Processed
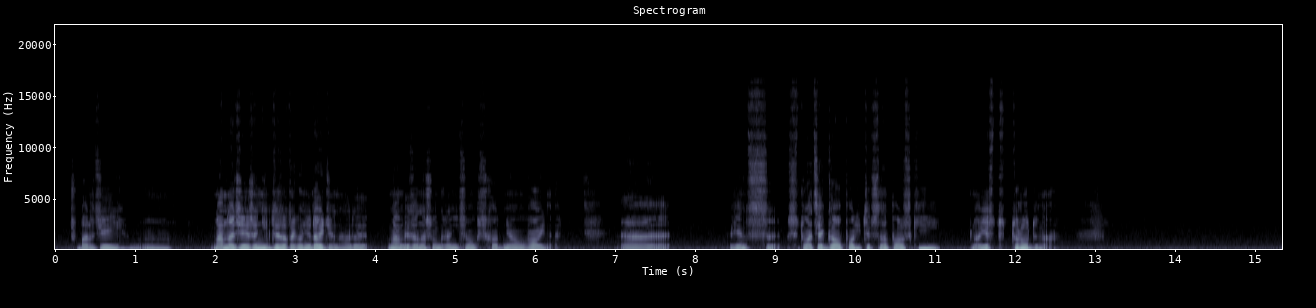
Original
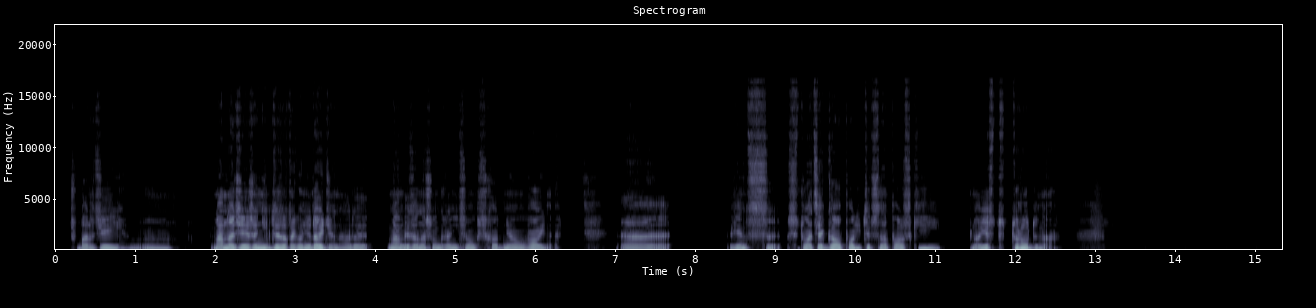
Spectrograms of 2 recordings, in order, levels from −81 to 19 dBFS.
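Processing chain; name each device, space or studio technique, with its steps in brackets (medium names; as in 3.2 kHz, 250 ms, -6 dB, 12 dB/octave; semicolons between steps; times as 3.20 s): car interior (peaking EQ 110 Hz +4.5 dB 0.71 oct; treble shelf 4.9 kHz -5 dB; brown noise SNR 24 dB); 10.35–11.01 s: bass shelf 150 Hz +10 dB; trim -1 dB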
